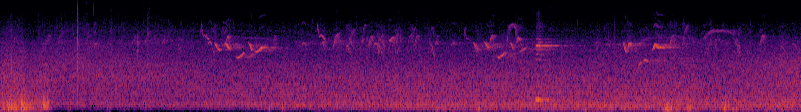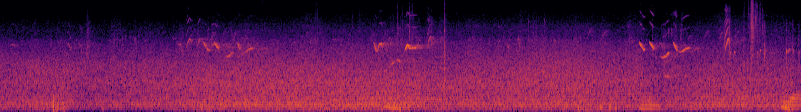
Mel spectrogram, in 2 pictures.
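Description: Small birds giving short, high chirping calls in scattered bursts, several times, over a steady outdoor background hum. A single sharp click about halfway through.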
